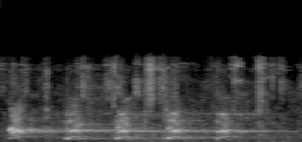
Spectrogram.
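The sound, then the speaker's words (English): A quick, evenly spaced run of about five high-pitched yips from an animal, each short call trailing off into a faint echo, with no voices present. “Out of nowhere came this mysterious yip-yip, like a fox terrier dog, a high-pitched yip-yip, and almost immediately an echo, like that.”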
